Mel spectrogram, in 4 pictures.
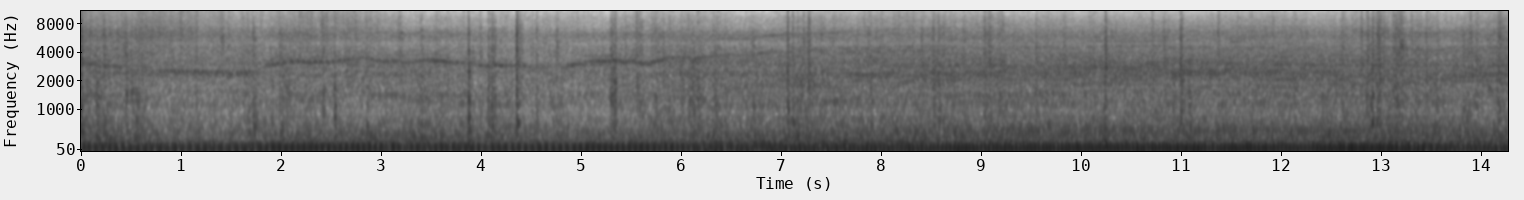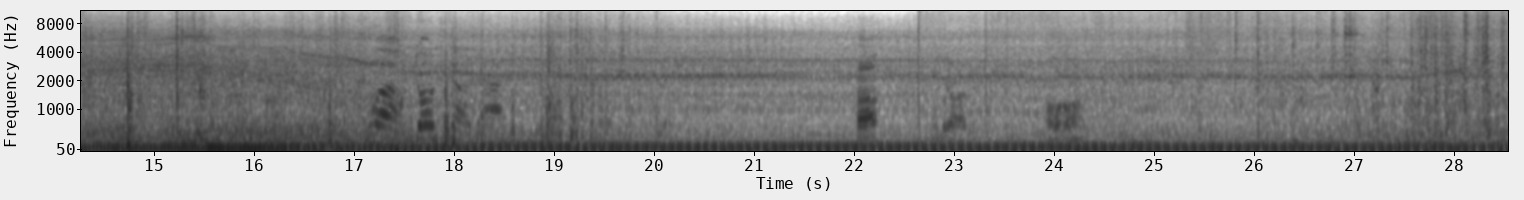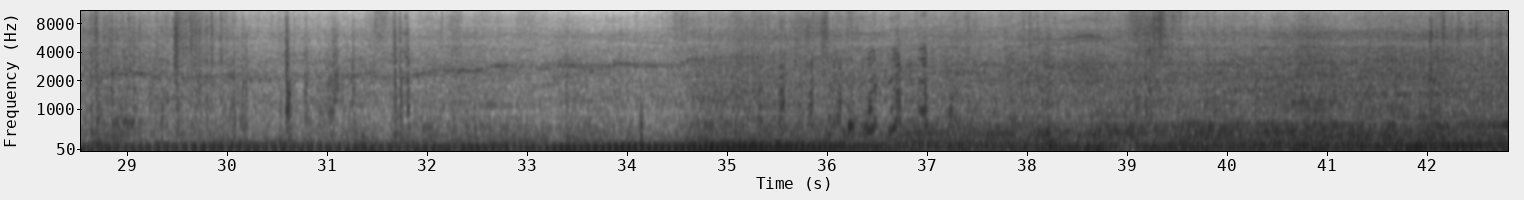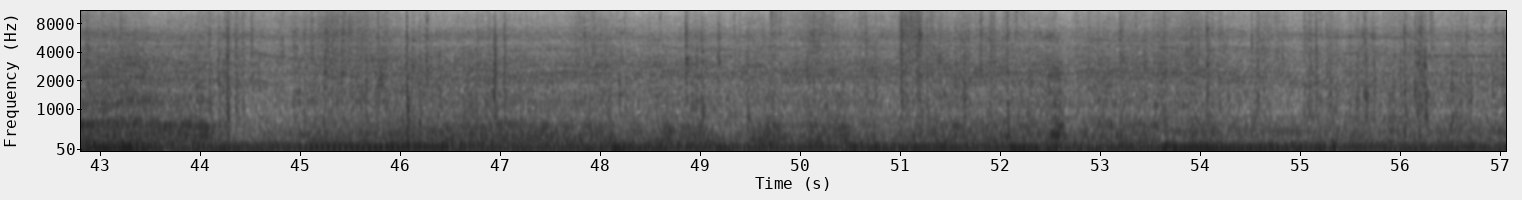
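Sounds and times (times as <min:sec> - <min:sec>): utility vehicle engine running: 0:00.0 - 0:57.0.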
